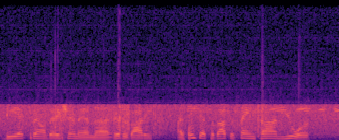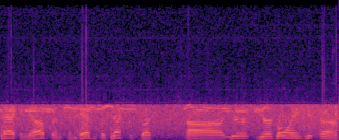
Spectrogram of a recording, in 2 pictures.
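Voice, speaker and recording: A man talking as a ham radio operator, methodical, spelling things out in phonetic letters. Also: fairly high pitch. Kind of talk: radio conversation. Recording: dull radio signal with loud static.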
